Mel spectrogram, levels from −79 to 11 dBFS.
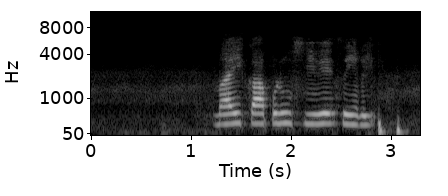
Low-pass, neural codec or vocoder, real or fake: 10.8 kHz; codec, 16 kHz in and 24 kHz out, 0.9 kbps, LongCat-Audio-Codec, fine tuned four codebook decoder; fake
